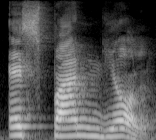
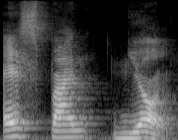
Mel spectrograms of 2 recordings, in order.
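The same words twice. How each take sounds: First: "Español" with a plain N, slow; "Español" said with a plain N sound, no Y; wrong N. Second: "español" with ñ as N plus Y, very slow; "español" stretched, the ñ an N and a Y together; ñ sound. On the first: Teacher slowly showing the wrong way, with "Español" said with a plain N. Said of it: "So it's not nol". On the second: Teacher slowly demonstrating the right ñ in "español". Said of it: "it's ñol". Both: Shown as a demonstration.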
